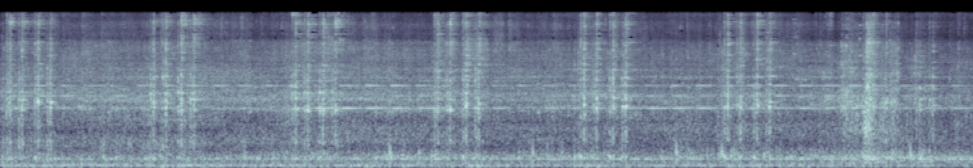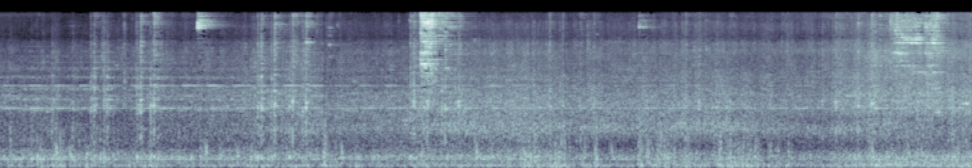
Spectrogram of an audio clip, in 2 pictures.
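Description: Freight cars (covered hoppers and tank cars) rolling past steadily, with a continuous low rumble and steel wheels clacking irregularly over the rail joints.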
